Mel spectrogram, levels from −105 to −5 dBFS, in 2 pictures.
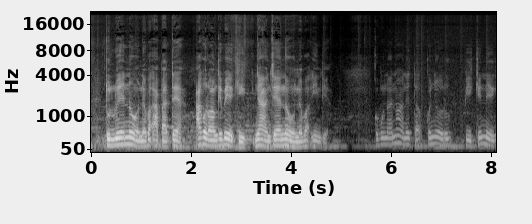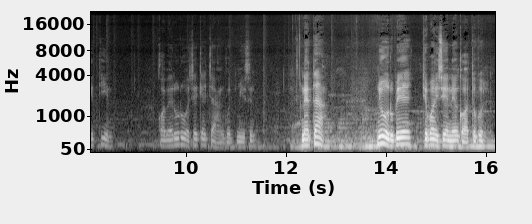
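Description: Automatic gain rising is the main fault in this speech: after the talker moves away from the microphone around 4 s and the input drops by about 22 dB, the gain control raises its gain by about 8 dB from 5.68 to 8.64 s, and again by about 4 dB from 9.48 to 11.37 s, so voice and room noise swell together. Automatic gain falling follows after the talker moves again around 11.5 s: from 13.71 to 16.06 s the gain is cut by about 4 dB, and the voice and its background sink in step.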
